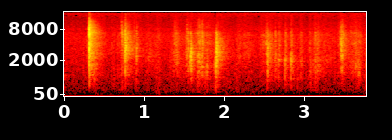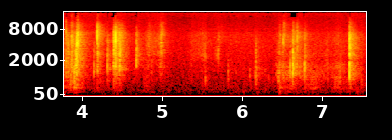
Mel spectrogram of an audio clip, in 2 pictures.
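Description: Pages of an open glossy paper magazine are flipped while the fingers of both hands rub and smooth the glossy spread. The result is a quiet run of sharp, bright paper crackles and soft swishes with almost no low end. Each sound dies away almost instantly.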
